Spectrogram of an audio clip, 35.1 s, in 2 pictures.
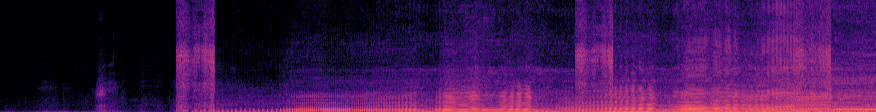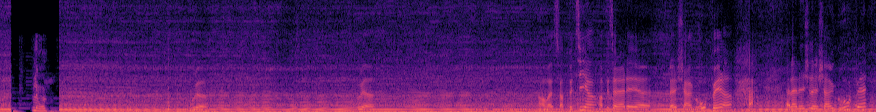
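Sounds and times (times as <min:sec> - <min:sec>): motorcycle engine starting and revving: 0:03.5 - 0:17.8, 0:18.7 - 0:35.0.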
